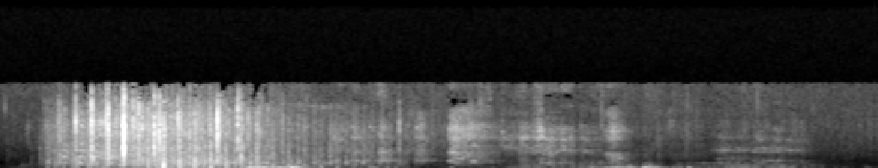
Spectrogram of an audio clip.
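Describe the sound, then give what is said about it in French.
A burst of rustling wing flaps for a couple of seconds as a dove is released, followed by a few soft, low dove coos in separate phrases. “Venez les enfants, nous allons lâcher la colombe, puisque le corbeau ne veut pas jouer.”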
